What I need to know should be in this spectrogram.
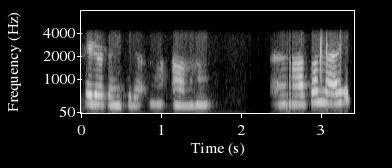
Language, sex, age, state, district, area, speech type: Malayalam, female, 18-30, Kerala, Idukki, rural, conversation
